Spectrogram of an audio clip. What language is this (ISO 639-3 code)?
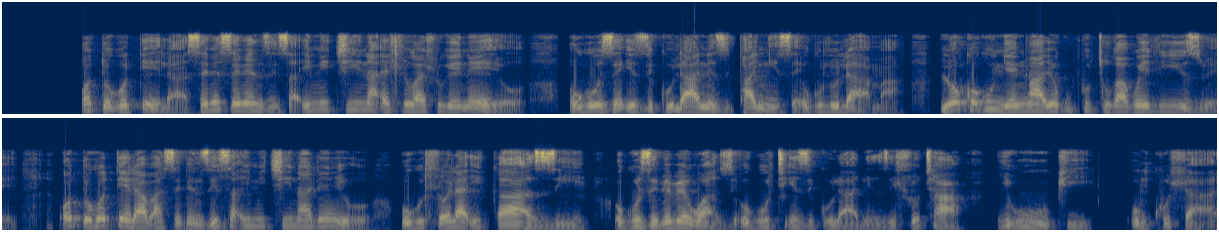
nde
